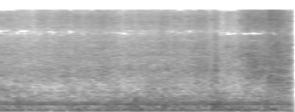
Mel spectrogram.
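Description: Quiet room tone with a faint steady low hum.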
